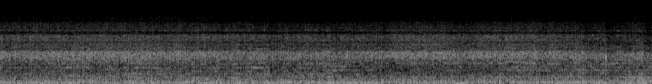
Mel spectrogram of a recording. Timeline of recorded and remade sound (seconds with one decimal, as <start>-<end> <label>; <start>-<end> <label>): 0.0-6.5 remade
